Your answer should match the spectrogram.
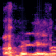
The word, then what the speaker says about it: Daly: Daly Tabef. Daly Tabef. Dê-lhe um tabefe. Daly Tabef. É Daly. Daly. Não força muito o I, não. Daly. É mudo, né? Daly. Daly. Daly. O mudo. O I mudo.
